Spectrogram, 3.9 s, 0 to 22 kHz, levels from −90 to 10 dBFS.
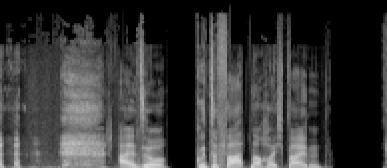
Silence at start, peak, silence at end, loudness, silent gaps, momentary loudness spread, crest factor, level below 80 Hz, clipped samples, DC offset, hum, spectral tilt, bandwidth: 0 s; 0 dBFS; 0 s; -16 LUFS; 1.72-1.94 s, 3.33-3.81 s; 11 LU; 18 dB; -50 dBFS; under 0.1%; under 0.1%; none; -3 dB/octave; over 20 kHz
